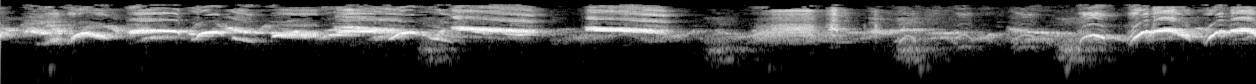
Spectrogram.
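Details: Chinese hwamei, a female, delivers varied ringing whistles and looping slurred notes in short bursts, a male hwamei singing in the background, with small gaps between phrases.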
